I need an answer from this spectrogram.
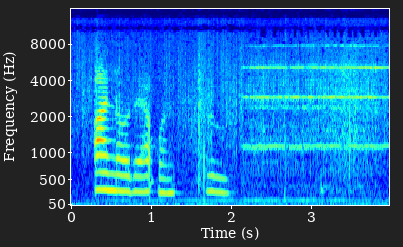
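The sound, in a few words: bell ringing in an old-time radio drama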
